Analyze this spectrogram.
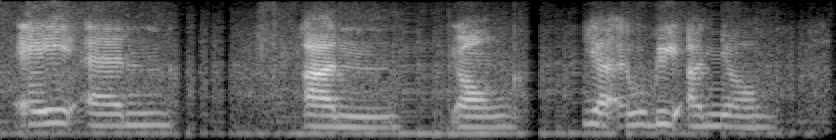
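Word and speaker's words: Aonung: So first of all, we know that Anyong, or Anyong, yeah, that's how you say his name because it's A-N Anyong.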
